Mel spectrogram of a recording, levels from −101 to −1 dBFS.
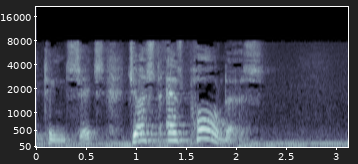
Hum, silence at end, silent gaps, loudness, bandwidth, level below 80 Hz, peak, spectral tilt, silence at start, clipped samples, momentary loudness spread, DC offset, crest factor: none; 0 s; none; -28 LUFS; 8 kHz; -48 dBFS; -10 dBFS; -3.5 dB/octave; 0 s; under 0.1%; 18 LU; under 0.1%; 20 dB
